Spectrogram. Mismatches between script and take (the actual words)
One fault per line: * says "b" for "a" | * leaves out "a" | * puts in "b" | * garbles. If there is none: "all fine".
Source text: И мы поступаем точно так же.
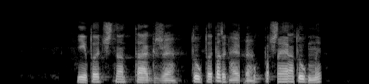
* leaves out "мы поступаем"
* garbles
